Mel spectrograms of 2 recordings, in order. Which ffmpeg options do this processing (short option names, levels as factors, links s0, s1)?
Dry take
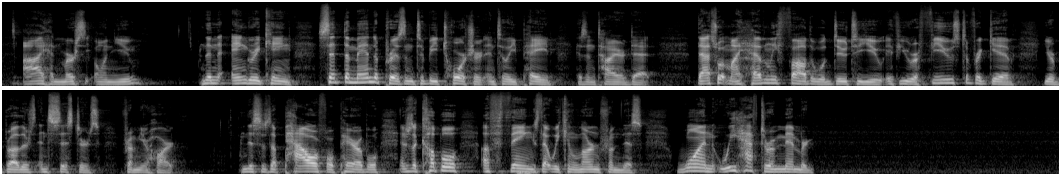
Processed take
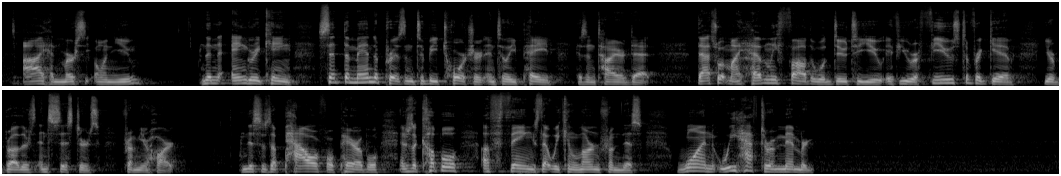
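-filter_complex "[0:a]asettb=1/sr,asplit=3[s0][s1][s2];[s0]atrim=end=3.664[s3];[s1]atrim=start=3.66:end=5.35,asetpts=PTS-STARTPTS,afade=t=in:d=0.004:c=qsin,afade=t=out:st=1.686:d=0.004:c=qsin,bandreject=f=2800:w=11[s4];[s2]atrim=start=5.346[s5];[s3][s4]acrossfade=d=0.004:c1=hsin:c2=qsin[s6];[s6][s5]acrossfade=d=0.004:c1=qsin:c2=hsin,highpass=210,equalizer=f=3800:w=1.1:g=-7.5,acompressor=threshold=0.0708:ratio=2.5,volume=0.708"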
